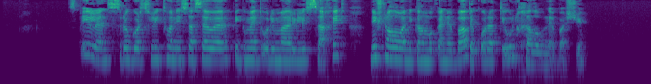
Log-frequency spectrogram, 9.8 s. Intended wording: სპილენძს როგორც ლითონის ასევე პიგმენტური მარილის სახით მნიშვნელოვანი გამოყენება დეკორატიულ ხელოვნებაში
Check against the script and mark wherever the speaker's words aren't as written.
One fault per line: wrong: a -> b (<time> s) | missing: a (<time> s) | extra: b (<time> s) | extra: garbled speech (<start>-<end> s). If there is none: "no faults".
no faults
